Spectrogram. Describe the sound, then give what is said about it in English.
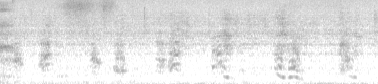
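Dogs bark in a steady string of short, overlapping yelps, muffled, over a constant low rumbling background with no one talking; in a film scene the dogs are sent after a man who swims across a lake. “And they sent the dogs.”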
